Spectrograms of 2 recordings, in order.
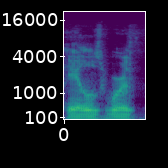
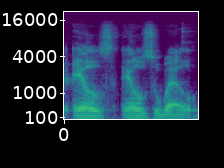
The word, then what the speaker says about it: Ayleswell: You've had a Aylesworth or 95. sorry, Ayleswell. That's what it is. Ayleswell. Ayleswell, excuse me. Yeah. I wrote it right. I just said it wrong.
